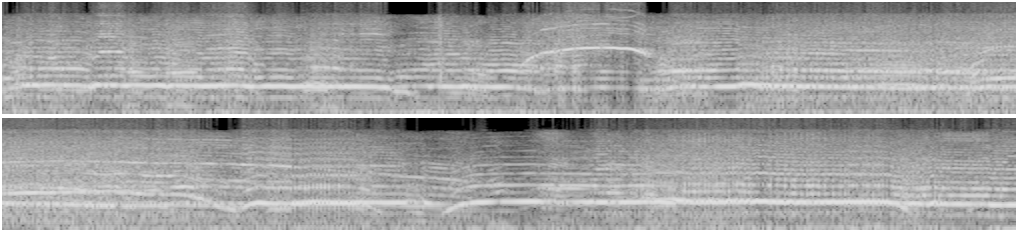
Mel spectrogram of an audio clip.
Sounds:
vehicle

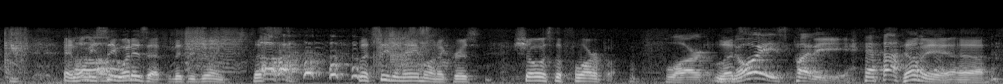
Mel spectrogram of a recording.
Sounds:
speech

